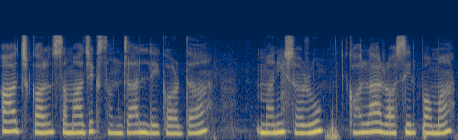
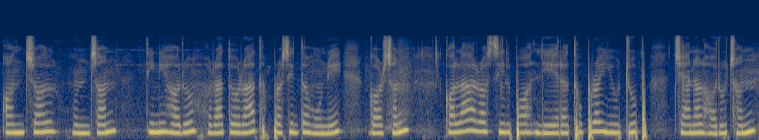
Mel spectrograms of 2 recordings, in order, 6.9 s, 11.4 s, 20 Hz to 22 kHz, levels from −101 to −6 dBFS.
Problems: none marked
